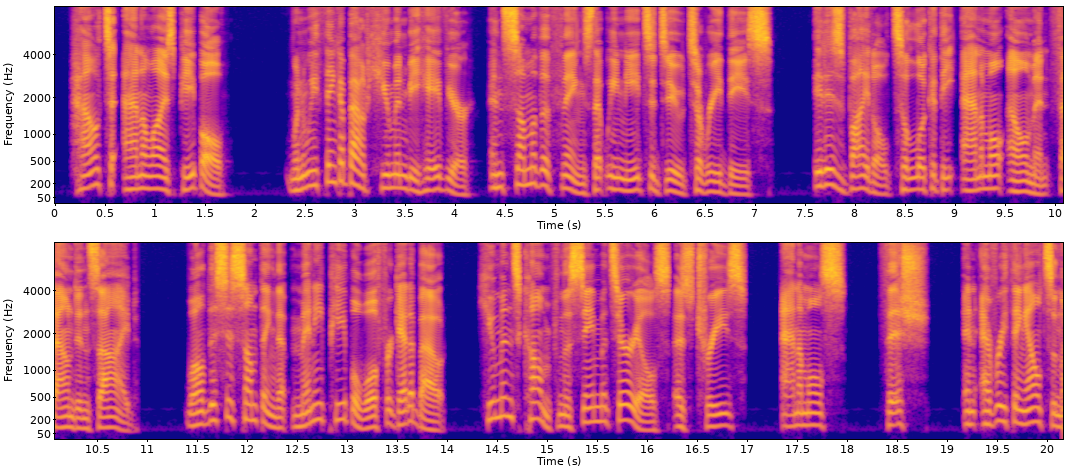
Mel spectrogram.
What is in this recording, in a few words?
Audiobook eLearning Narration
